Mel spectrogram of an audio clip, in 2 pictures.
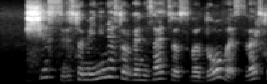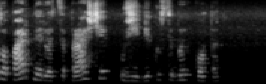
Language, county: Lithuanian, Panevėžys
